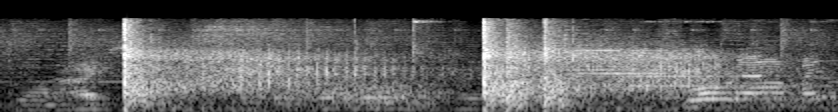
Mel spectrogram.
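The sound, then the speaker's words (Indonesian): Sharp gunshots from a shooting range in central Utah where teachers train with police: a few loud, abrupt cracks, each trailing off in a short decay, with a voice speaking faintly between them. “belajar menembak dan menangani luka tembak. Bang, bang.”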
